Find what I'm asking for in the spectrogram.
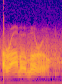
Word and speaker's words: Aramu Muru: Amaru? – It's spelled A-R-A-M-U, Aramu, then M-U-R-U, Muru, Aramu Muru.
